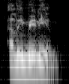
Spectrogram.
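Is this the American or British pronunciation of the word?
British. The word is said with five syllables. The speaker calls it right.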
